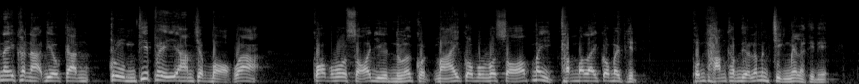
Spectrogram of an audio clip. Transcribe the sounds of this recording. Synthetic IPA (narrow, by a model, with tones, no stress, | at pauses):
na˧jkʰa˧na˨˩ʔdi˧əwka˧nklu˨˩mt̪ʰiː˥˩pʰa˧ja˧jaː˧mt͡ɕa˨˩bɔː˨˩k̚waː˥˩ | kɔː˧pɔː˧bɔː˧sɔː˩˦jɯː˧˩nːɯ˩˦ɐko˨˩t̪̚maː˩˦jkɔː˧pɔː˧bɔː˧sɔː˩˦ma˥˩j̚t̪ʰa˧mʔa˧ɾa˧jkɔː˥˩ma˥˩jpʰi˨˩t̪̚ | pʰo˩˦mt̪ʰaː˩˦mkʰa˧mdi˧lɛ˦˥ma˧nt͡ɕi˧ŋma˦˥jɛ˨˩t̪ʰiː˧niː˦˥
